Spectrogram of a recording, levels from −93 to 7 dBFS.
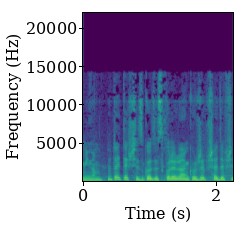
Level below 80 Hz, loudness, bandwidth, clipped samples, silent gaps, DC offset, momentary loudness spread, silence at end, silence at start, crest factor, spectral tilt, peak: -52 dBFS; -18 LUFS; 14.5 kHz; under 0.1%; none; under 0.1%; 4 LU; 0 s; 0 s; 12 dB; -5 dB/octave; -4 dBFS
